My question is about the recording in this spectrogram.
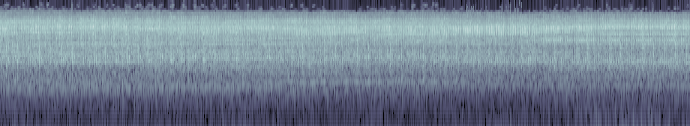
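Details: Engine idling with steady clatter and sharp ticking about twice a second; cause was faulty injectors and oil pump, not shown by diagnostic scan; noise gone after replacing them.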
